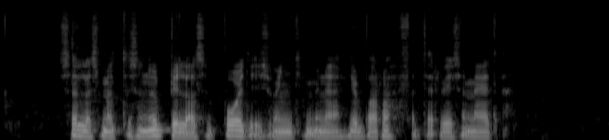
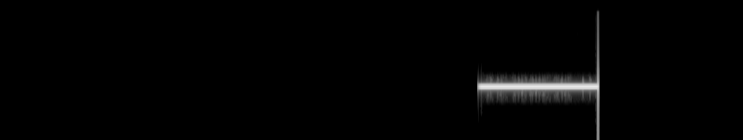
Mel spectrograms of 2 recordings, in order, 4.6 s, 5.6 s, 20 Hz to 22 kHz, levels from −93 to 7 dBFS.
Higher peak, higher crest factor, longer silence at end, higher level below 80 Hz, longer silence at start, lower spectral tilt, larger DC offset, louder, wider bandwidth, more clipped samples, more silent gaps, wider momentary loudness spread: second, -26 dBFS vs 0 dBFS; first, 20 dB vs 12 dB; second, 0.75 s vs 1.1 s; second, -80 dBFS vs -72 dBFS; second, 0.45 s vs 3.6 s; first, -7.5 dB/octave vs -0.5 dB/octave; neither; second, -46 LUFS vs -2 LUFS; first, 16 kHz vs 3.8 kHz; neither; neither; about the same, 8 LU vs 6 LU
